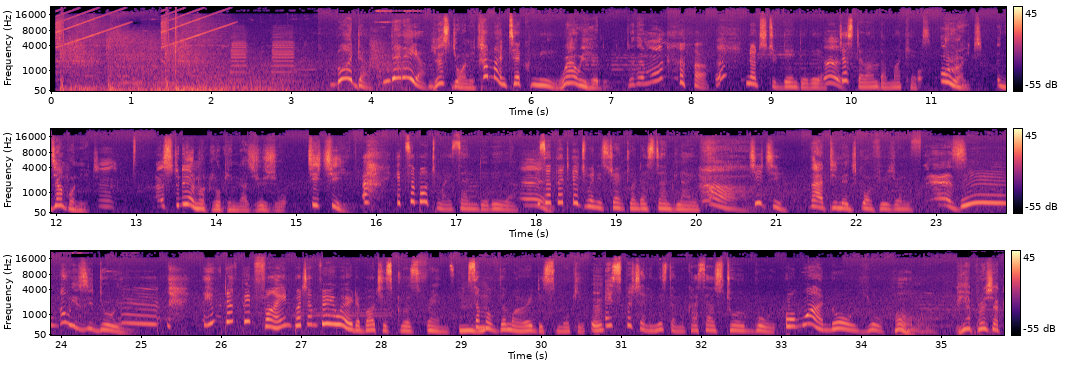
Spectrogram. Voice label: Adolescent Health Taking Charge English; radio spots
